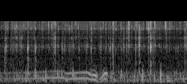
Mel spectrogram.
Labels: {"label": "biophony, cascading saw", "recorder": "HydroMoth"}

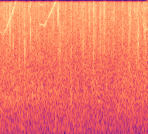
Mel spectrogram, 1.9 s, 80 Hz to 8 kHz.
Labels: {"label": "biophony, dolphin", "recorder": "SoundTrap 500"}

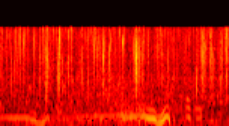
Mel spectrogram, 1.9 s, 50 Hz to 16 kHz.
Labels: {"label": "biophony, cascading saw", "recorder": "SoundTrap 600 or HydroMoth"}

